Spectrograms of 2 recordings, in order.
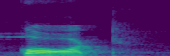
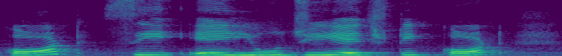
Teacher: जैसे कोट and कॉट, तो कोट में COAT कोट ओ की मात्रा, और कॉट CAUGHT कॉट longer sound है क्योंकि ओ को थोड़ी देर तक बोलना पड़ता है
